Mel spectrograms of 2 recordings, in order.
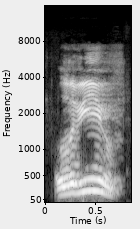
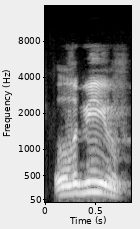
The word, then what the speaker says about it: Lviv: pronounce that? Lviv. Lviv.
